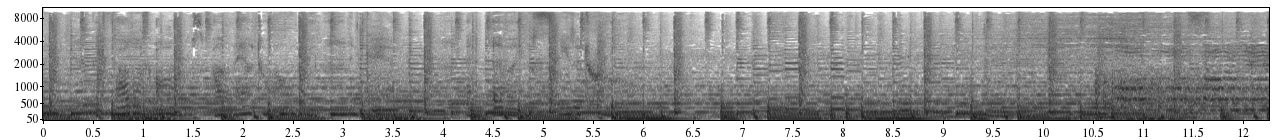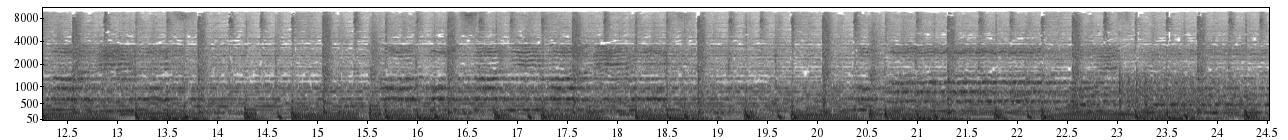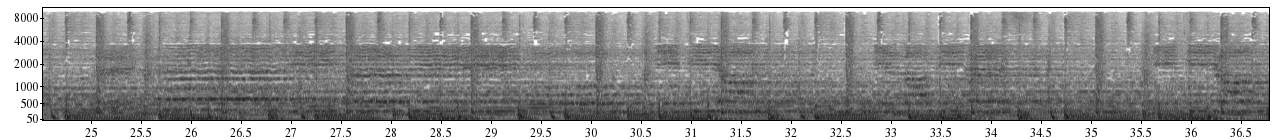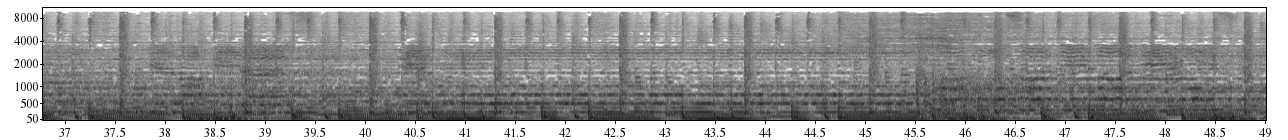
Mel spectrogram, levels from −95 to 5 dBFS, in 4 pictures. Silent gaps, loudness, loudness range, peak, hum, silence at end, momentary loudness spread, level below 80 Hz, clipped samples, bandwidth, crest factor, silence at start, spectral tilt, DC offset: none; -15 LUFS; 1 LU; 0 dBFS; none; 0 s; 3 LU; -20 dBFS; under 0.1%; 10 kHz; 12 dB; 0 s; -5.5 dB/octave; under 0.1%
